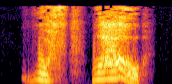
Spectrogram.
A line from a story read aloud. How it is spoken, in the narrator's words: exclaimed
